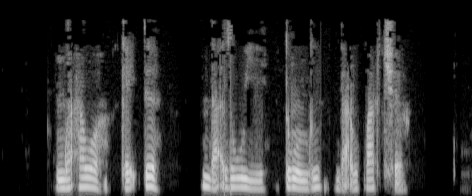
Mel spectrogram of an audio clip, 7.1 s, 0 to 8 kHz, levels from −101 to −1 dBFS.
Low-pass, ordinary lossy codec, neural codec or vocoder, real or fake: 7.2 kHz; MP3, 24 kbps; none; real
